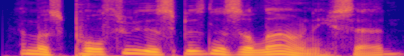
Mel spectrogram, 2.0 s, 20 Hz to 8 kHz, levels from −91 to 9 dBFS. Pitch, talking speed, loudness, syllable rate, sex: 125 Hz, 265 wpm, -16 LUFS, 7.2 syllables/s, male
